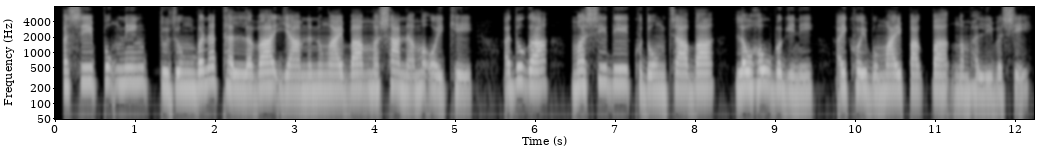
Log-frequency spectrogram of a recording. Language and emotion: Manipuri, neutral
